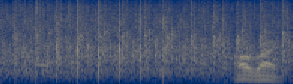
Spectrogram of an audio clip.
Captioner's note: applause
